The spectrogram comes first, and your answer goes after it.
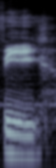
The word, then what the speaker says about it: Feige: Like, when Kevin Feige or Feige, I think they said his last name is pronounced Feige.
